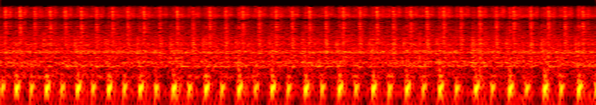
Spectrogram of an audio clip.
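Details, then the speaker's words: Wisconsin Model AB single-cylinder engine after carburetor clean and rebuild, idle turned down very low without choke: slow, even chuffing at about three firings a second, normal slow idle, though it later died at this setting. "That's running That was running pretty slow."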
